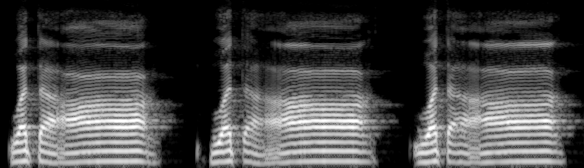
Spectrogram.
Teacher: প্রিয় বন্ধুরা, এই জবরের বাম পাশে খালি আলিফ, এই জায়গায় আইনটা আমরা হলকের মাঝখান দিয়ে চাপ দিয়ে চিকন করে পড়ব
